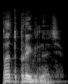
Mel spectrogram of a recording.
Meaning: to jump up
- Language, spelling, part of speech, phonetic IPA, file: Russian, подпрыгнуть, verb, [pɐtˈprɨɡnʊtʲ], Ru-подпрыгнуть.ogg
